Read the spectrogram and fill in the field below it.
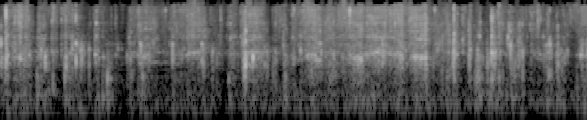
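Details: Fluffy and Teddy, a pair of Maltipoos, munch on watermelon. Rapid, juicy crunches and smacking bites follow one another closely over a few seconds, recorded at close range.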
